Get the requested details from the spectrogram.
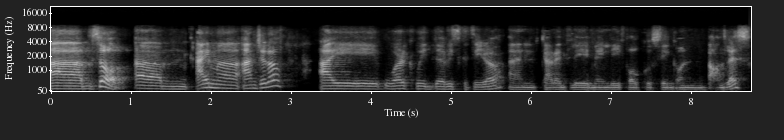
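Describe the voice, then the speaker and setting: Speaking at a very slow pace, a man with a medium pitch and a bright, sharp tone makes very wide pitch swings. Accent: Italian. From Italy. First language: Italian. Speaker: blockchain engineer. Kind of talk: technical workshop presentation. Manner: halting, many fillers.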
